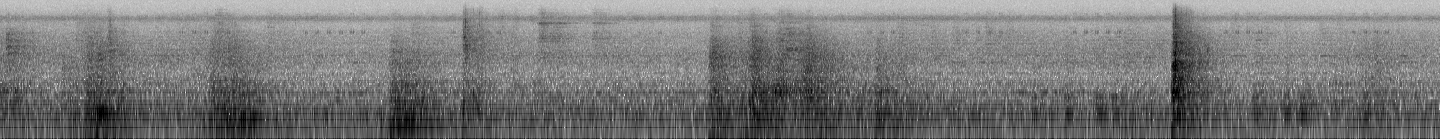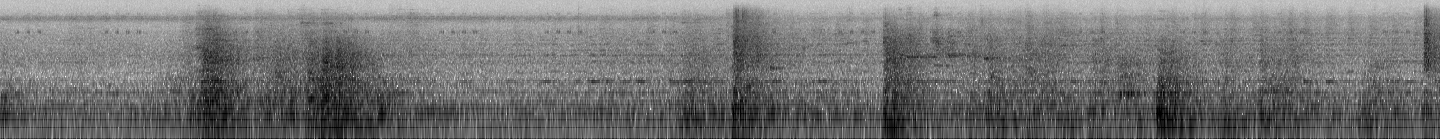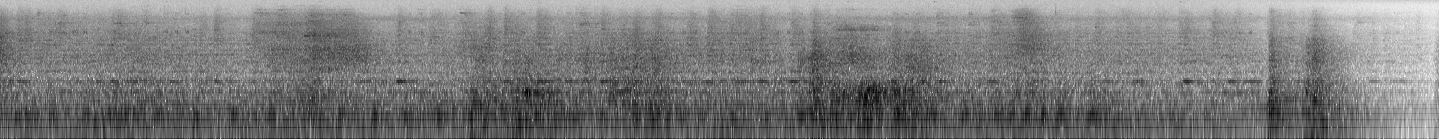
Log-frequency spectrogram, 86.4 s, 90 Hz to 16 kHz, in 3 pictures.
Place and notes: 대한민국 서울특별시 서초구 서초3동 741-2 - Seoul Arts Center, Construction Yard
Seoul Arts Center, Construction Yard, students practising traditional percussion.
국립국악원 야외 공사장, 사물놀이 연습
